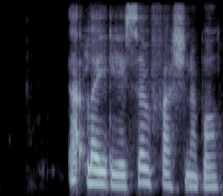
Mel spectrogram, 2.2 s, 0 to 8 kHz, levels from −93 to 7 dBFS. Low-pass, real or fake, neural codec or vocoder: 7.2 kHz; fake; codec, 16 kHz in and 24 kHz out, 2.2 kbps, FireRedTTS-2 codec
